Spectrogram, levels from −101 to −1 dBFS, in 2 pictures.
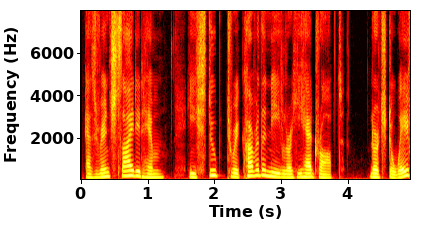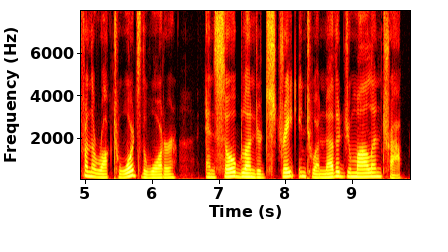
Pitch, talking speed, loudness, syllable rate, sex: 175 Hz, 175 wpm, -18 LUFS, 5.2 syllables/s, female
